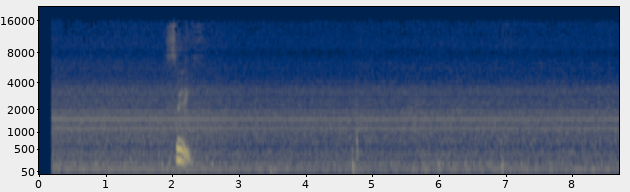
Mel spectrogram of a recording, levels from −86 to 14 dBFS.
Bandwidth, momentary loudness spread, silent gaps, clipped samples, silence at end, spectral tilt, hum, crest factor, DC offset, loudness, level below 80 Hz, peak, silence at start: 16.5 kHz; 18 LU; none; under 0.1%; 0 s; -5.5 dB/octave; none; 26 dB; under 0.1%; -34 LUFS; -62 dBFS; -8 dBFS; 0.15 s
